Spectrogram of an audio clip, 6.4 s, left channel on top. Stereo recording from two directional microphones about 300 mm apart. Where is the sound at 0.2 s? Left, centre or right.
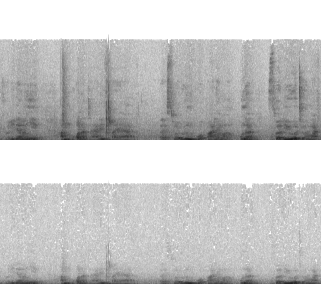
Centre.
